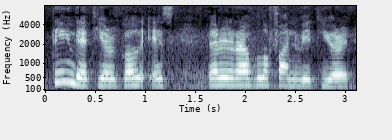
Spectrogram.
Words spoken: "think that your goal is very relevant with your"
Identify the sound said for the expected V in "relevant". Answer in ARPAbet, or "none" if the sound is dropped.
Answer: F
